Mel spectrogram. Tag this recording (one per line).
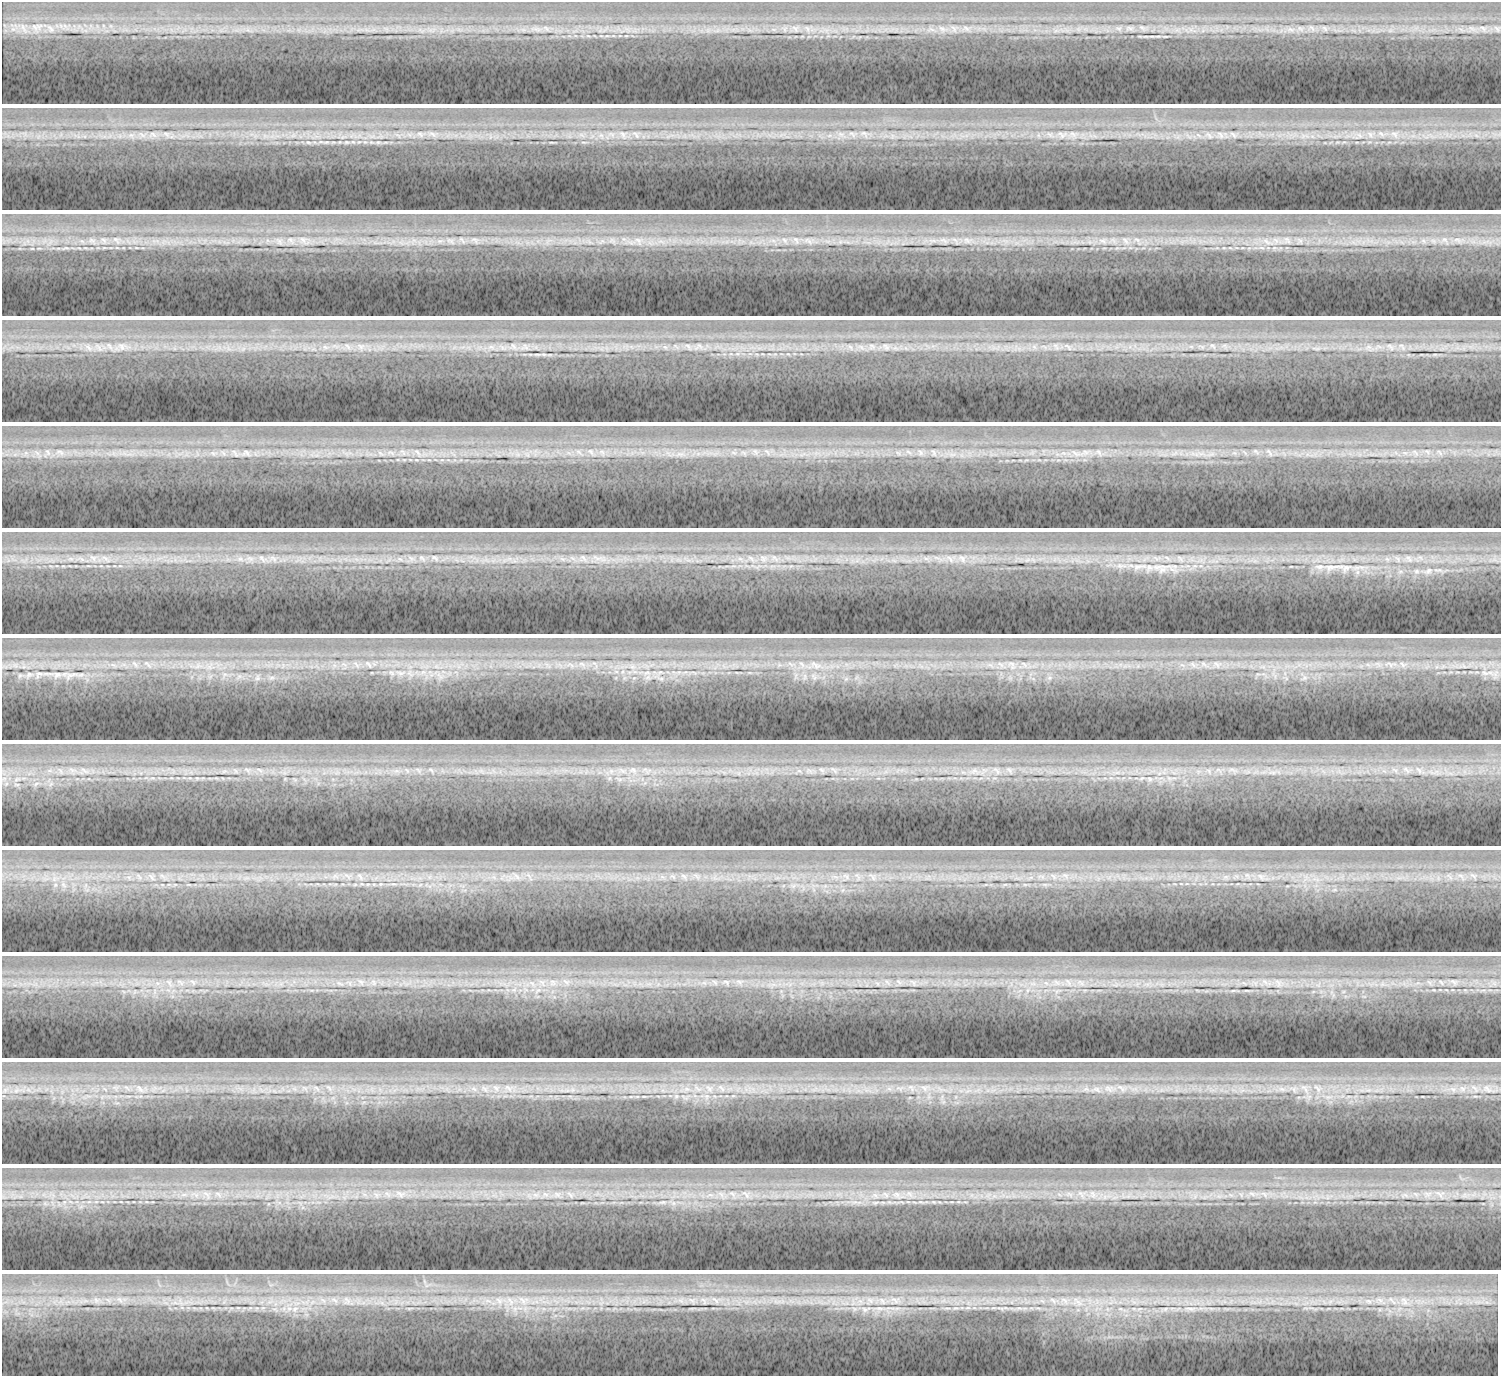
west-virginia
ambiance
bird
field-recording
unedited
